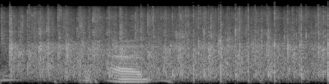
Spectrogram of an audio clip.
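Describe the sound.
Steady, dense audience applause fills the whole clip, with a single voice briefly whooping over the clapping partway through.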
